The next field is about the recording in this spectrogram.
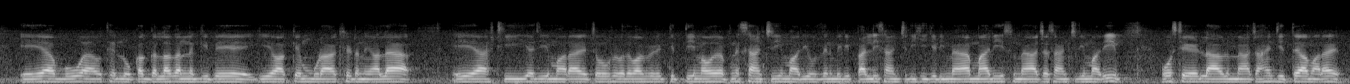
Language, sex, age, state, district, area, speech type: Dogri, male, 18-30, Jammu and Kashmir, Jammu, rural, spontaneous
